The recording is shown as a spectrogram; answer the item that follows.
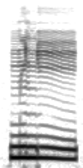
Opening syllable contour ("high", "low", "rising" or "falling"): high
